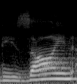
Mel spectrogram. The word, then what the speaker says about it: design: the silent letter here a silent letter is G in all these words letter g is silent is not pronounced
